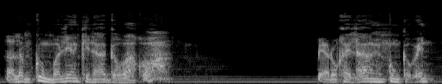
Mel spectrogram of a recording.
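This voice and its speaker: An actor playing a desperate undead serial killer in a radio horror drama, delivering a brooding, melodramatic monologue. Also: male voice, medium pitch, normal speed, fairly bright tone, breathy edge. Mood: brooding, guarded.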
